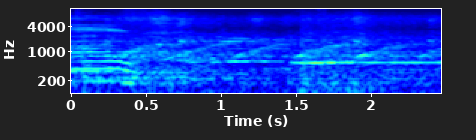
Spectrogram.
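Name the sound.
ambulance siren passing outside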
